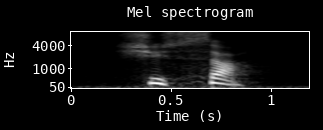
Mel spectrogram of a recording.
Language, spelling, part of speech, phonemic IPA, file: Swedish, kyssa, verb, /ˈɕʏsːa/, Sv-kyssa.ogg
- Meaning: to kiss passionately or with great affection (compare with pussa), to snog (UK)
